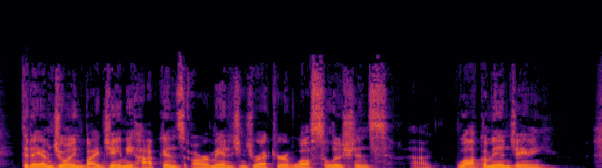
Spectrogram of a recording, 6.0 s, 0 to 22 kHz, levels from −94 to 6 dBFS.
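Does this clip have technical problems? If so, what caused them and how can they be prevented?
No, there are no technical faults to be heard in this speech clip. There is nothing here whose cause needs tracing or that needs preventing.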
